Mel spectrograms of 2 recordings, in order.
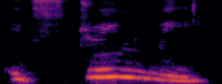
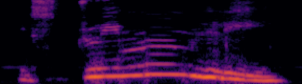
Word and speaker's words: extremely: go with the ly extremely extremely the e is not pronounced fortunately okay it's like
